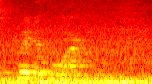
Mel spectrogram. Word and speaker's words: Whittemore: The pronunciation of that name is Whittemore.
